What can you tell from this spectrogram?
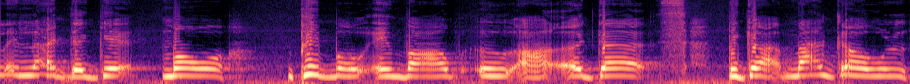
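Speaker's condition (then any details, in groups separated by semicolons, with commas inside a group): Cerebral palsy; speech impairment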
